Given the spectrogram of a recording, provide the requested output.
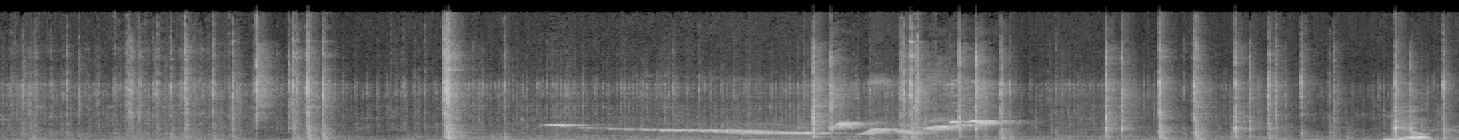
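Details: Bicycle rear derailleur before maintenance: irregular clicking and chain chatter with a late, rattly, gear-skipping shift. Delayed noisy rear derailleur upshift.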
